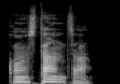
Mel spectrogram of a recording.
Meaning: 1. Constanța (the capital city of Constanța County, Romania) 2. a county of Romania 3. a female given name, equivalent to English Constance
- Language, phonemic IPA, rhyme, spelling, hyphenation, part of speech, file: Romanian, /konˈstan.t͡sa/, -ant͡sa, Constanța, Cons‧tan‧ța, proper noun, Ro-Constanța.ogg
